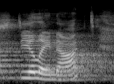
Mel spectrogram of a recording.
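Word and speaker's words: Stille Nacht: thanks dog so now I'm going to announce steel a knot which is silent night in German a couple years ago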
